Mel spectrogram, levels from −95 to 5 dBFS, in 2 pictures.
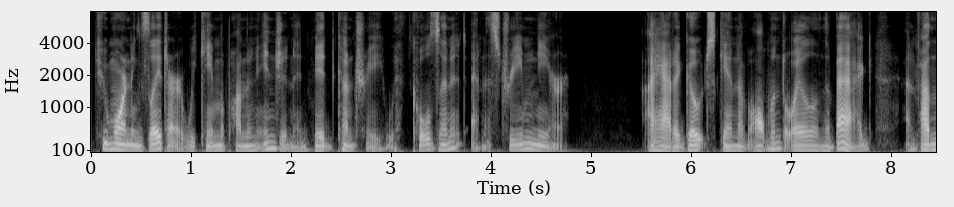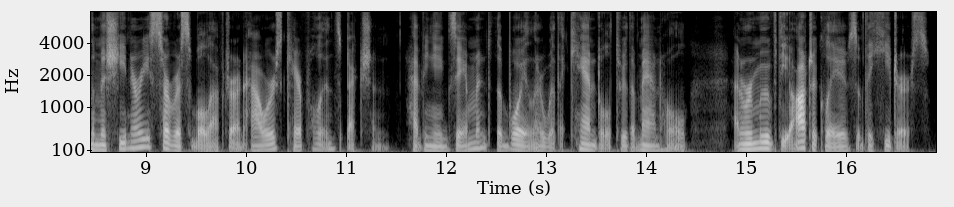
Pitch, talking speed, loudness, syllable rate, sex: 100 Hz, 200 wpm, -26 LUFS, 6.0 syllables/s, male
